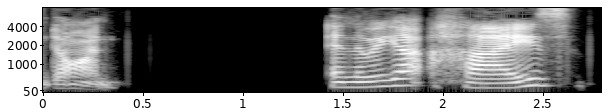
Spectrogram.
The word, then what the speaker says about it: DVWN: to be in Pentagon this is dvwn Dawn and then we got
